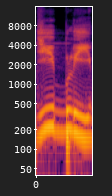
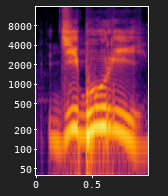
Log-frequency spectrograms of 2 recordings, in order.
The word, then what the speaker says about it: Ghibli: Jadi pembacanya itu bukan Ghibli melainkan Jiburi. Nah, kan kalau Jepang Jiburi.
